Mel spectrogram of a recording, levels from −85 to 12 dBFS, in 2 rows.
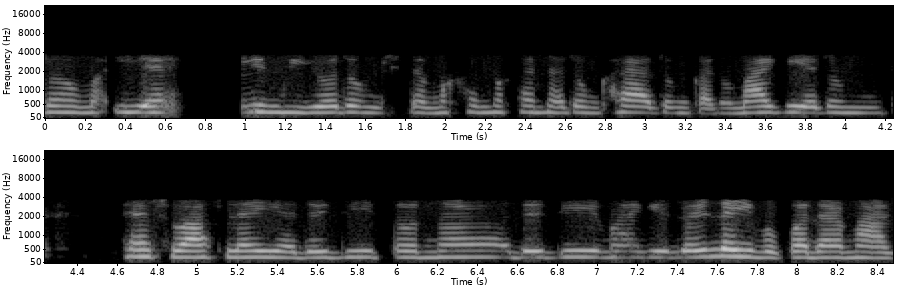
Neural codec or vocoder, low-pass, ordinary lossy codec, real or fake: none; 3.6 kHz; none; real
